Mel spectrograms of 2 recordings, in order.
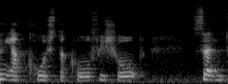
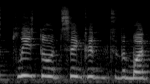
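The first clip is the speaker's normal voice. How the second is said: put-on higher pleading child voice; pleading boy; 7 semitones higher than usual. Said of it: "whatever his name was".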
